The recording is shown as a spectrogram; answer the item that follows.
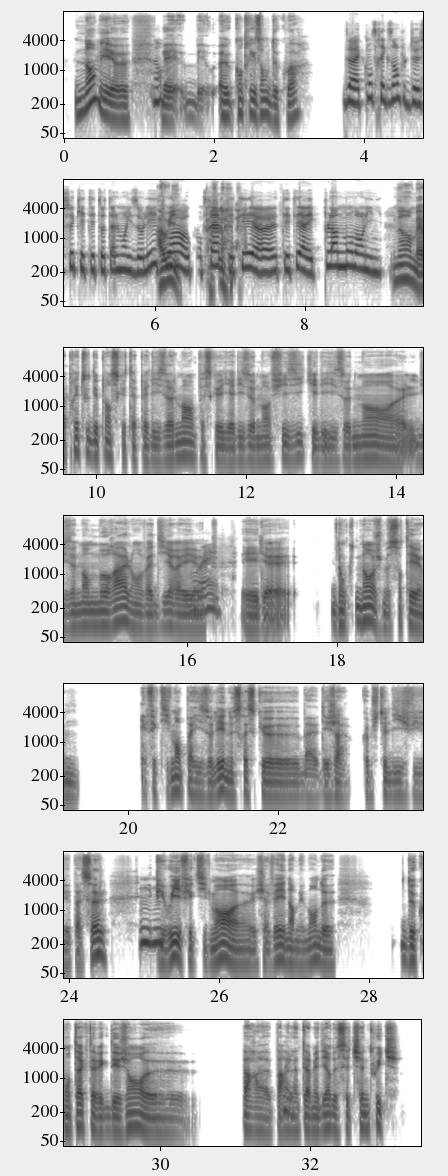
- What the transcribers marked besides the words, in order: laugh; stressed: "plein"
- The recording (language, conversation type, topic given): French, podcast, Comment la technologie change-t-elle tes relations, selon toi ?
